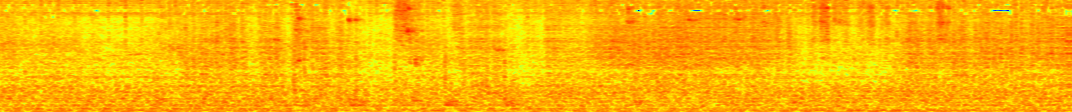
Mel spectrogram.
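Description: Diesel locomotive running along the track, heard from its cab: a steady, loud mix of engine and wheel-on-rail noise, with a few faint clicks.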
